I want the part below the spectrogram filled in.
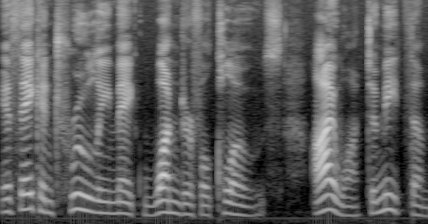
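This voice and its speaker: A put-on character voice delivers lively intonation at a moderate pace. The recording is very clean, with a silent background. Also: woman, fairly low pitch for a woman. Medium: read story. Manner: eager, commanding.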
